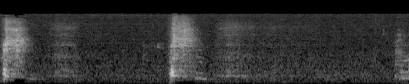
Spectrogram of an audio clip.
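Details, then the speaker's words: Two sharp, explosive sneezes about 1.5 seconds apart, with the start of a third; woman sneezing while showing makeup powder after warning she might sneeze. "I'll show you it hold on I might sneeze"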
